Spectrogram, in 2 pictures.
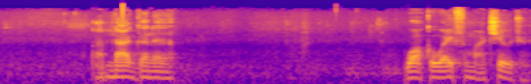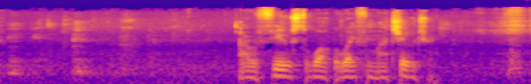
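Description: A man speaks in short bursts.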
